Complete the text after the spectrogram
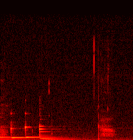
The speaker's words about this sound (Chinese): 等一下，等一下，我老公来电话了。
